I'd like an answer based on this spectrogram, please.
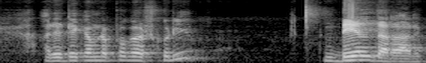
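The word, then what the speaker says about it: ∂: নাম হচ্ছে আংশিক আর এটাকে আমরা প্রকাশ করি ডেল দ্বারা আর কি এর উচ্চারণ হচ্ছে বাঁকাডি বা কার্ল এর উচ্চারণ হচ্ছে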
